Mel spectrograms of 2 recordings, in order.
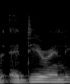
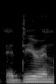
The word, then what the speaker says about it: Adiran: My name is Adiran Ebru. Adiran, like Adiran headlights.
